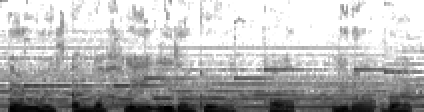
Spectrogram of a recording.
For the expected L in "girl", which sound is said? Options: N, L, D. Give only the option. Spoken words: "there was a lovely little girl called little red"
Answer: N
